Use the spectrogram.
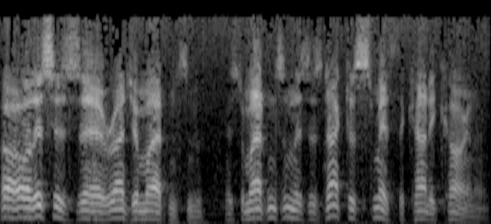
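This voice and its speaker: An actor in a 1940s radio drama playing a businesslike police inspector with an informal American manner. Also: male voice, mid-range voice, expressive, a little fast, natural voice, poor audio. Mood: businesslike, questioning. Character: brisk, plain-spoken police inspector.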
